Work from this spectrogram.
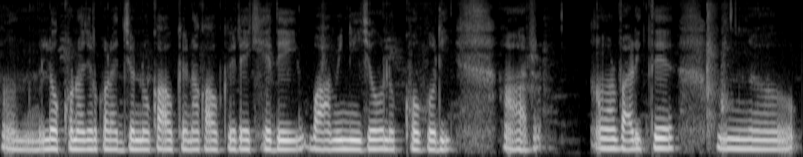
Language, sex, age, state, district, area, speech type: Bengali, female, 45-60, West Bengal, Dakshin Dinajpur, urban, spontaneous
